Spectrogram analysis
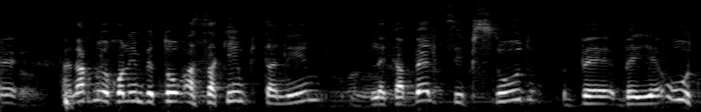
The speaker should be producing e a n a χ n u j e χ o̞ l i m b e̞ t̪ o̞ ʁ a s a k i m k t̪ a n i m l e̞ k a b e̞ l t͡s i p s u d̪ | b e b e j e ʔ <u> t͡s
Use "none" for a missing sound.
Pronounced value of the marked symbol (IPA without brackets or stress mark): u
